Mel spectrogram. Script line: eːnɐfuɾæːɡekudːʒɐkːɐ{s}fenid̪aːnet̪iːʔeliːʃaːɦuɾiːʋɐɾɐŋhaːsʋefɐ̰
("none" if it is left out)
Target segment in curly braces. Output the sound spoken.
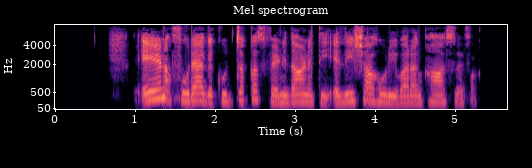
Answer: s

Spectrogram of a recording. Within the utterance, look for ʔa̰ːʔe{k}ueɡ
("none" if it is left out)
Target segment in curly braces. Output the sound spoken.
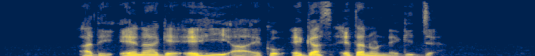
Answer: k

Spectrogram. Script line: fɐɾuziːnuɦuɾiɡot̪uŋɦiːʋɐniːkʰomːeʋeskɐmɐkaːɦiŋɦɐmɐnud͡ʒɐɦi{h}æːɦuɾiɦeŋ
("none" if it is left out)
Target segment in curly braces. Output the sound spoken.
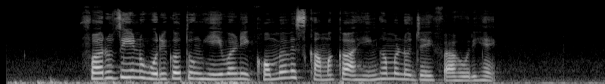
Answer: f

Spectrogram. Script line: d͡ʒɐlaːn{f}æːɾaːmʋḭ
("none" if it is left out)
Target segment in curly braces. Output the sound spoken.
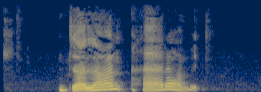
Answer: h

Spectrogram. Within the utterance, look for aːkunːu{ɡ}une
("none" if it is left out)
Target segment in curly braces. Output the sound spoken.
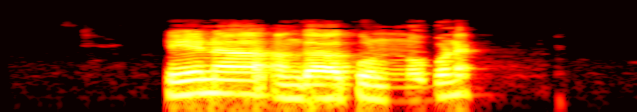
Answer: b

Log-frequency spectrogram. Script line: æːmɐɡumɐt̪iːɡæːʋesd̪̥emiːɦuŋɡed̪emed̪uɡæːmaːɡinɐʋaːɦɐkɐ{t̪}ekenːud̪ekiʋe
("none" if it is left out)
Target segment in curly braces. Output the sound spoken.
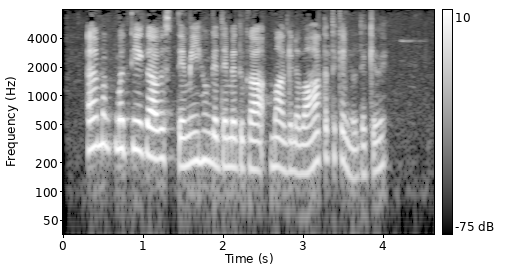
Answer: t̪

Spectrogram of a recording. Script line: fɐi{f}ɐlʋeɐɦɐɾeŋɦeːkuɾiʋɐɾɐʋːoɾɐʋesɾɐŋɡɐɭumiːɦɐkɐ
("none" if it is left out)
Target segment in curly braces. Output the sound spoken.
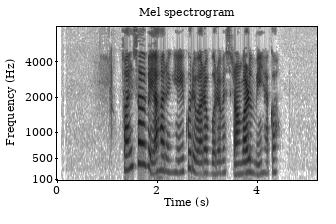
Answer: s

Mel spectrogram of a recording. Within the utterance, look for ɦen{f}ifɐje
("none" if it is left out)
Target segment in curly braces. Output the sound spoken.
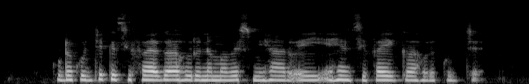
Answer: s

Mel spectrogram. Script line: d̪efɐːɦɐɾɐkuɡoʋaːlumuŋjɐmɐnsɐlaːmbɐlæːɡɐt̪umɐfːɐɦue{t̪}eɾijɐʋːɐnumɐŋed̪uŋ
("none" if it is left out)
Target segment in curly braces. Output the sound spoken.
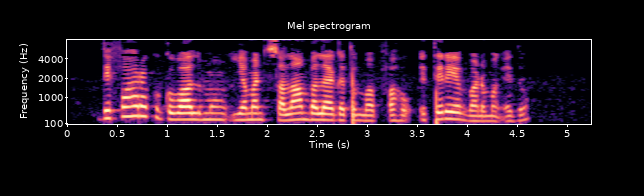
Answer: t̪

